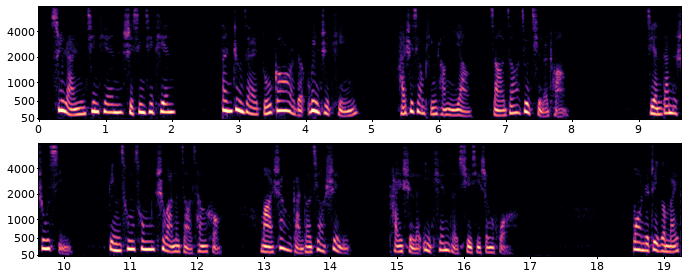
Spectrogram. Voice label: 女 旁白 播音 宣传; 大爱橄榄枝; 橄榄枝助学宣传

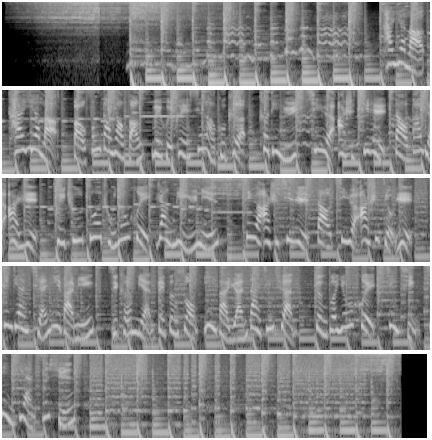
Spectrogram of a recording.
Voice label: 女,广告,激情,音乐; 开业特惠

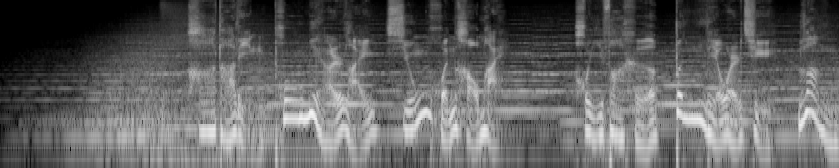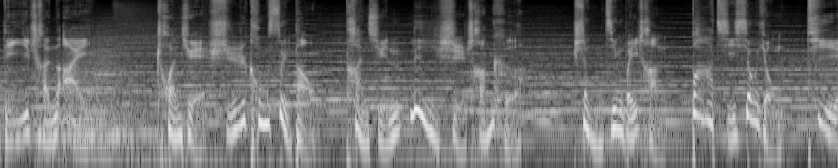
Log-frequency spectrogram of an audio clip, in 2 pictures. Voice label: 男 专题 大气; 哈达岭铺面而来

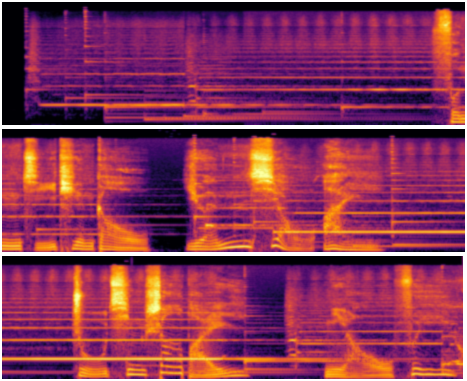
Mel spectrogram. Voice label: 男 诗歌朗诵 登高

